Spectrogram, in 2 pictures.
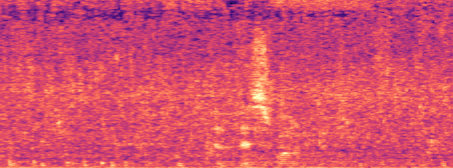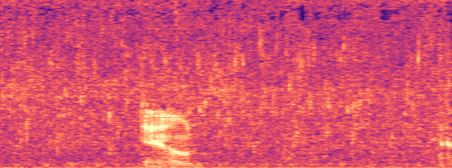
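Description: Water pours and trickles steadily through the filter media of a backyard pond filter, a continuous near splash under a voice as he talks.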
